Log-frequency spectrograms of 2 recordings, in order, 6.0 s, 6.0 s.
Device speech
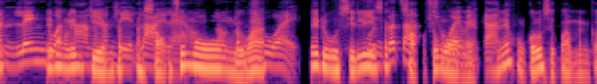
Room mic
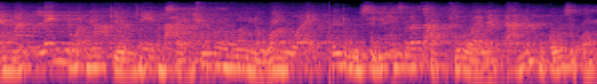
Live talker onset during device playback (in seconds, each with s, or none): none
